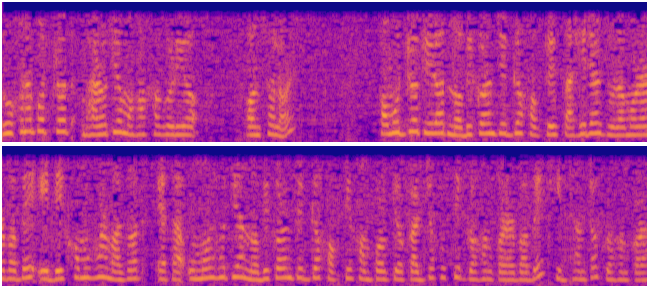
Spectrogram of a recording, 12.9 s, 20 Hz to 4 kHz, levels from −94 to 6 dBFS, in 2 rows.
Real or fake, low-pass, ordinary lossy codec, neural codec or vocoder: real; 3.6 kHz; none; none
